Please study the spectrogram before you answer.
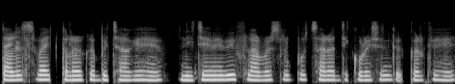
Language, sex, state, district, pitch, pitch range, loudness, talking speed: Hindi, female, Arunachal Pradesh, Longding, 210 Hz, 200-215 Hz, -15 LUFS, 195 wpm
